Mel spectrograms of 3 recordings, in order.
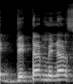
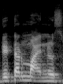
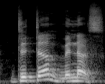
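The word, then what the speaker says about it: determiners: पहली बात, ये डिटरमिनर्स होता है, डिटरमाइनर्स नहीं होता। बड़े बड़े टीचर्स, बड़े इंटेलिजेंट स्टूडेंट इसमें गलती करते हैं, इसको डिटरमाइनर्स बोलते हैं, जो कि बिल्कुल गलत होता है। इसका करेक्ट प्रोनाउंसिएशन होता है डिटरमिनर्स। क्या होता है? डिटरमिनर्स, ना के माइनस।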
